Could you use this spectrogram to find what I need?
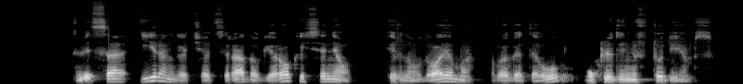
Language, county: Lithuanian, Vilnius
